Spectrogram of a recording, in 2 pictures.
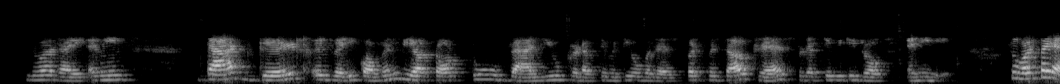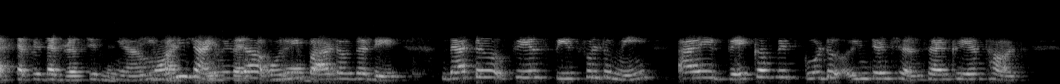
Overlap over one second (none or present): present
